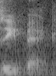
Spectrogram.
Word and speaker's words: Xebeck: of the guy was is zbec and it's spelled x e b e c k um just a minute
